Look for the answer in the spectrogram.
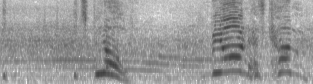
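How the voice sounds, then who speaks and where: Nervy small hobbit for a radio play, really high and animated, stammery, noisy behind him. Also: male voice, extremely slow, full character voice. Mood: alarmed, excited. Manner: fretful, stammering, exclaiming. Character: small, anxious, excitable male hobbit. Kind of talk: radio drama acting. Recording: heavy background noise of battle. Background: loud noise.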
